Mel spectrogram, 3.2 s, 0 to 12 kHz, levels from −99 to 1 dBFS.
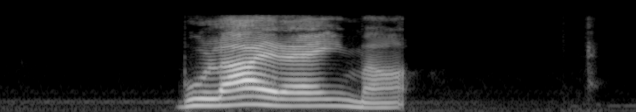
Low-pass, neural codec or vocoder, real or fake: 7.2 kHz; codec, 16 kHz, 4 kbps, FunCodec, trained on LibriTTS, 50 frames a second; fake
